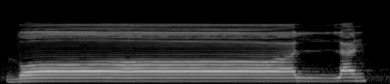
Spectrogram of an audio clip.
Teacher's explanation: یہ جو لام ہے یہ اسم جلالت یعنی اللہ عز و جل کے نام مبارک کا لام نہیں ہے، تو ہم نے اس لام کو باریک پڑھنا ہے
